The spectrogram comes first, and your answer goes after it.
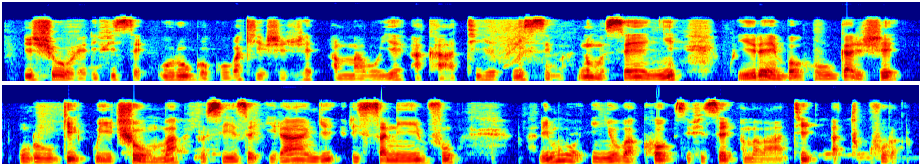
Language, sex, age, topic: Rundi, male, 50+, education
